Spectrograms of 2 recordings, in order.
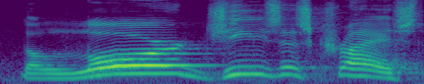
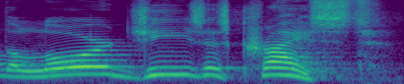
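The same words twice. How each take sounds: First: "Lord" drawn out slowly and stressed. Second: Said in the usual way. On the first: Real, not acted. Preacher underlines "Lord" for the congregation, stressed and drawn out. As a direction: lean long and hard on the word "Lord". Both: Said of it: "I want to emphasize that word".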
